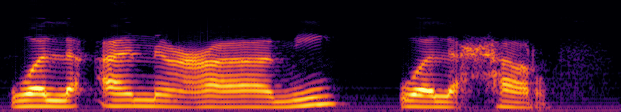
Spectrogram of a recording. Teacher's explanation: okay, نون ساکنہ کے فوراً بعد یہاں دیکھیں یہ عین حروف حلقیہ میں سے ہے, تو ہم نے اس کو نون کی آواز کو ساؤنڈ کو کلیئر پڑھنا ہے, اظہار کریں گے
